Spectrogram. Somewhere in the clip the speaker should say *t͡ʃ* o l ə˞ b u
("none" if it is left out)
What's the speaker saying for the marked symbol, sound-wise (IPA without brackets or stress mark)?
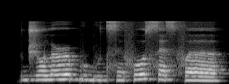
d͡ʒ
